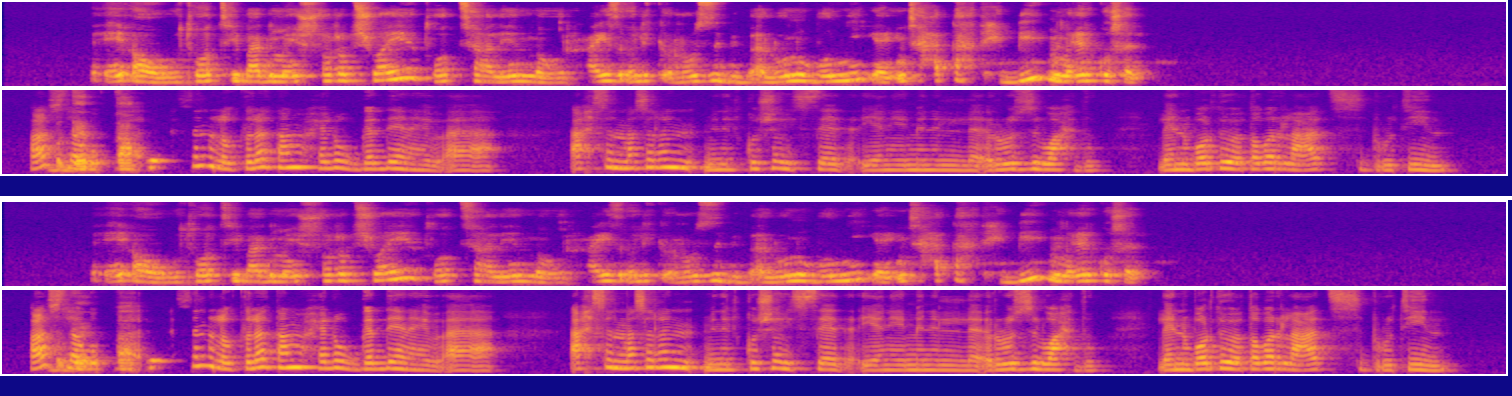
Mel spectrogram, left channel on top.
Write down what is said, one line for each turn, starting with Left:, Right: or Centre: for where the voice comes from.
Left: ايه اه وتوطي بعد ما يشرب شويه توطي عليه النار عايز اقولك الرز بيبقى لونه بني يعني انت حتى هتحبيه من غير كشري
Right: خلاص
Left: بجد
Right: لو
Left: طعمه
Right: بس ان لو طلع طعمه حلو بجد يعني هيبقى احسن مثلا من الكشري الساده يعني من ال- الرز لوحده لانه برضو يعتبر العدس بروتين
